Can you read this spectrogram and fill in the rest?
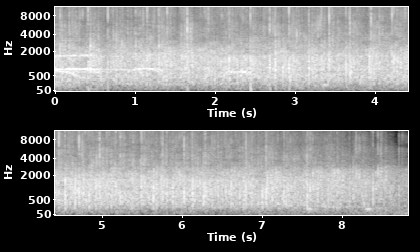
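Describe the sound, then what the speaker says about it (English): At an AISES leadership gathering in Tulsa, Oklahoma, a large audience applauds the sponsors with steady, dense clapping that holds for several seconds before gradually thinning, with faint voices mixed in. "one more round of applause for all of our amazing sponsors."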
